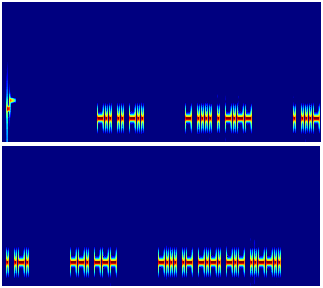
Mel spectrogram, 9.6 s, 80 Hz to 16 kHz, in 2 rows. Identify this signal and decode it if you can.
Morse code, heard as a keyed tone, about 37 wpm, 700 Hz. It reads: DID THEY EVER GO BACK?
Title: 3x Word-Spacing - Sentences from Top 400 Words - 40wpm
